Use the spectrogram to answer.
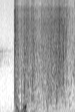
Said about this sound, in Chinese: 咕咚，就是它了。 哦，原来是这样啊！嗯，咕咚是木瓜掉进水里的声音，一点儿也不可怕。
